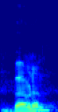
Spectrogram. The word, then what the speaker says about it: Birmingham: So what's the correct pronunciation? Birmingham. I think that was. I think just the H.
